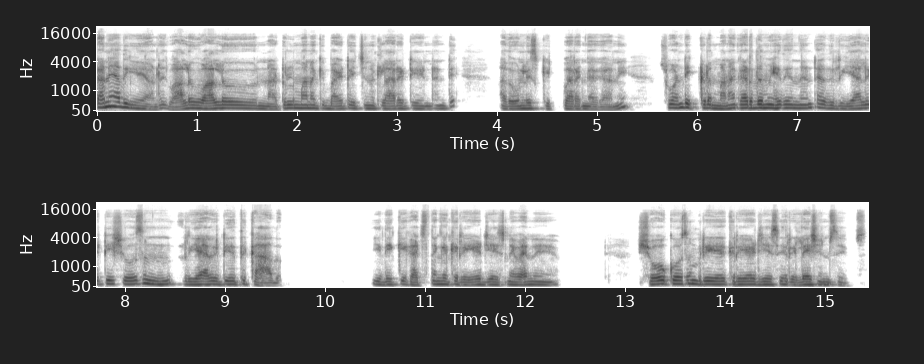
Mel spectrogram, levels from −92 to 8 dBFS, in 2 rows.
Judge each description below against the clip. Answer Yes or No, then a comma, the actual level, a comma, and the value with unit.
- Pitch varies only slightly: No, average, 3.5 semitones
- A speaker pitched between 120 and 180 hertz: Yes, low, 135 Hz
